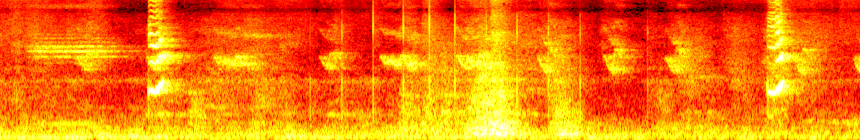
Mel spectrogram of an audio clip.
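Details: A little cockatiel taking its first steps lets out two short, upswept chirps about five seconds apart, with soft rustling and shuffling noises between them.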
